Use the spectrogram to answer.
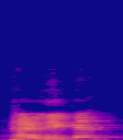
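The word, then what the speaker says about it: phthalic: पीएच यहां silent है, थैलिक acid. आप देख सकते हैं इसका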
